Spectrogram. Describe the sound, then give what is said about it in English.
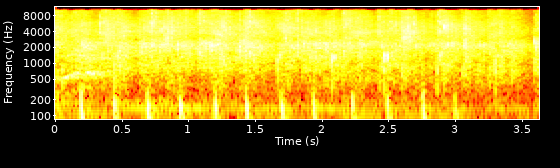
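An audience claps to honor a man as he comes forward, steady, evenly spaced clapping, about four claps per second, carrying on for several seconds with a quieter background wash of applause behind it and no one talking. “If you guys will clap as he comes forward, honor him.”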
